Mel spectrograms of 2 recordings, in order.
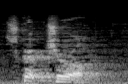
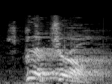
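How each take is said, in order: First: Slow, drawn-out pronouncement; pompous preacher. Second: High, drawn-out holler; mocking holler. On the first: Preacher tells the waitress how he wants his steak, pompous. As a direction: stretch the word out like a sermon point. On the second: Cafe owner answers the cook with the preacher's word, hollering. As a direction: call it out high and slow, throwing his word back. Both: A narrator's reading.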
